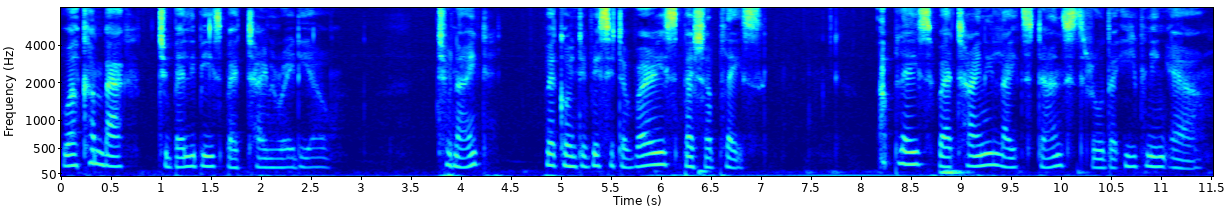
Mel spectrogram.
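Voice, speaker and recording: A woman with a mellow, fairly low voice leads a children's bedtime meditation. She speaks very slowly and gently, often slipping into a breathy half-whisper. Short phrases are set apart by unhurried, soothing pauses. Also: fairly even intonation. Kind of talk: guided sleep meditation, soft scripted narration.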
